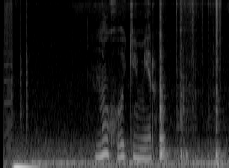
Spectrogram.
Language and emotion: Russian, neutral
